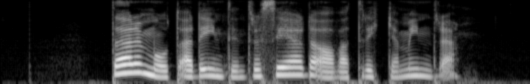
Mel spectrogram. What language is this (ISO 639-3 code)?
swe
